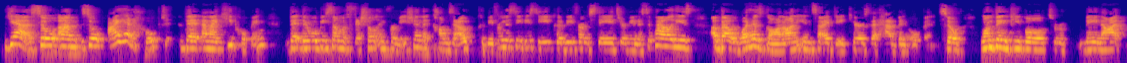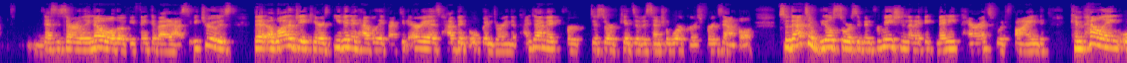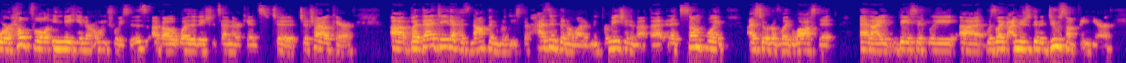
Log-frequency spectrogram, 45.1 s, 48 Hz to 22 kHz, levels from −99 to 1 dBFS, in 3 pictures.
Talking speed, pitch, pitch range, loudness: 215 wpm, 190 Hz, 175-225 Hz, -20 LUFS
